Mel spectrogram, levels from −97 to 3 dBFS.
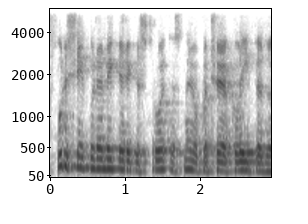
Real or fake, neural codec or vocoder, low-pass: real; none; 5.4 kHz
